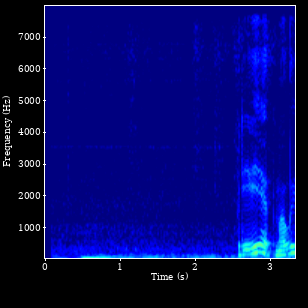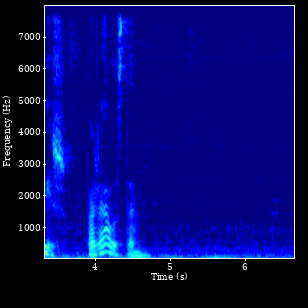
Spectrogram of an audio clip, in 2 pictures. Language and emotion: Russian, positive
